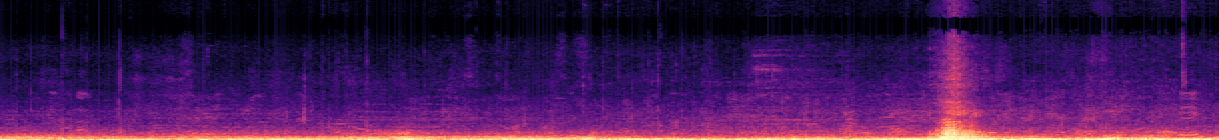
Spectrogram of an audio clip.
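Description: A car engine idling with a steady low sound, and a brief loud burst of noise about nine and a half seconds in.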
